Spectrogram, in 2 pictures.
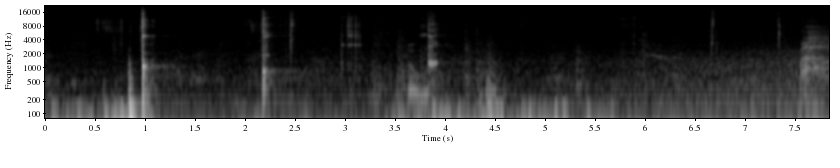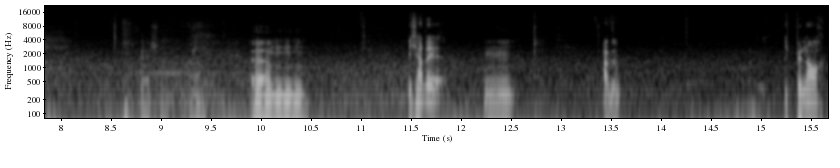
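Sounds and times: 
glasses clinking in a toast: 1.0 - 1.2, 2.2 - 3.2, 3.8 - 4.0
speech: 3.6 - 4.0, 8.8 - 10.6, 11.5 - 12.6, 13.4 - 13.7, 15.3 - 15.6.

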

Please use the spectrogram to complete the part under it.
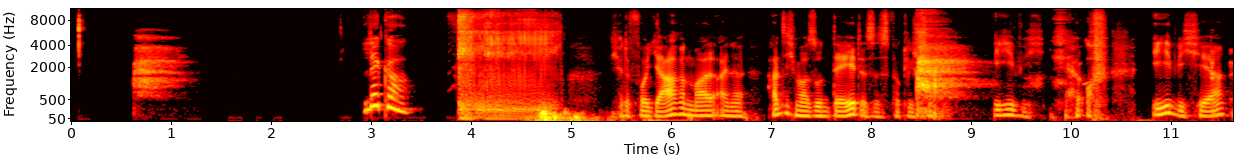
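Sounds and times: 
speech: 2.9 - 3.5, 5.7 - 11.6
faint mouth clicks: 3.8 - 5.2
person imitating a satisfied ahh after drinking: 8.5 - 9.2.

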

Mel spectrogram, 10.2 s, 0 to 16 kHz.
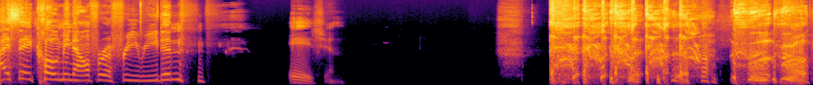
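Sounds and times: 
speech: 0.1 - 2.7, 3.6 - 4.3, 6.9 - 10.1
quick intake of breath: 6.2 - 6.6
person having a coughing fit: 6.9 - 10.1.

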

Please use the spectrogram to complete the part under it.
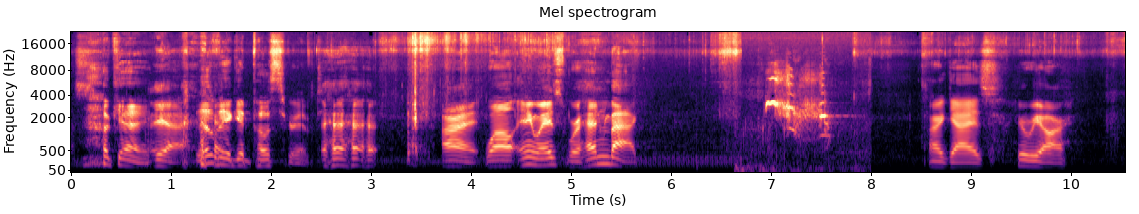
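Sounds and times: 
speech: 0.3 - 5.8, 8.6 - 10.0
low rumble of noise: 6.6 - 8.0
scrub jay squawking: 6.6 - 8.0.

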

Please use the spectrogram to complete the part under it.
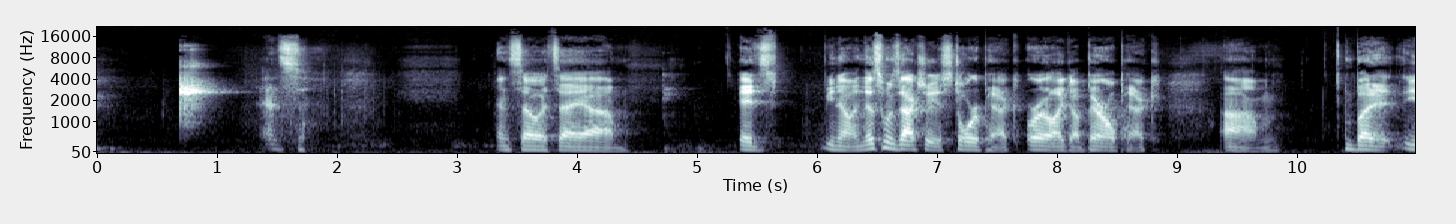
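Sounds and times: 
glasses of bourbon clinking in a toast: 0.0 - 1.4
speech: 1.4 - 1.9, 3.3 - 4.5, 5.4 - 10.9.

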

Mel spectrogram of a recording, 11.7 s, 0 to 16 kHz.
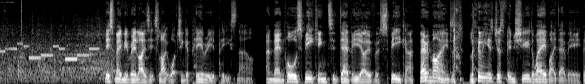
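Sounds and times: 
classic ringtone on a mobile phone: 0.0 - 2.2
speech: 2.1 - 11.7
laughter: 9.0 - 9.8.

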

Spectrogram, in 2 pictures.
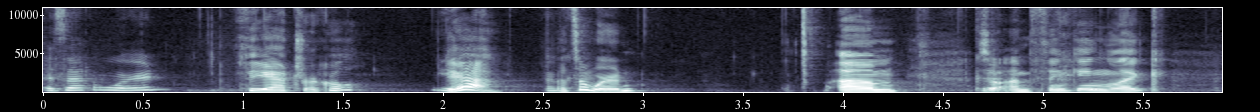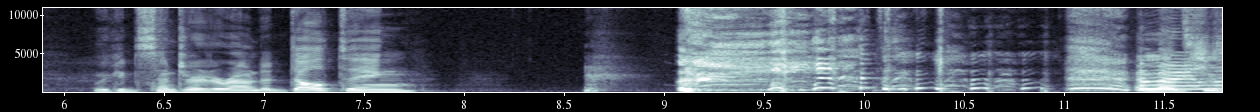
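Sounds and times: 
speech: 0.0 - 3.1, 3.9 - 7.8, 8.6 - 9.8, 11.4 - 11.7
person coughing harshly: 9.1 - 11.0
laughter: 9.1 - 11.7.

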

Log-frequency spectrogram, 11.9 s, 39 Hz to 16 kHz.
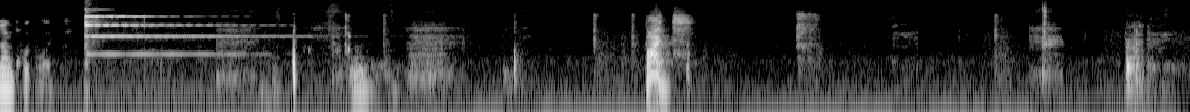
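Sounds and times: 
speech: 0.0 - 0.6, 3.5 - 3.8, 6.5 - 7.0
single bright bell strike: 0.8 - 3.4.

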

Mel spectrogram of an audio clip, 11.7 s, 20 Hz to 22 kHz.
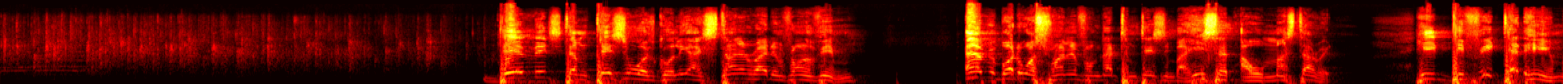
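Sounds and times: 
crowd clapping during a sermon: 0.0 - 3.8
speech: 3.6 - 6.5, 7.3 - 11.7.

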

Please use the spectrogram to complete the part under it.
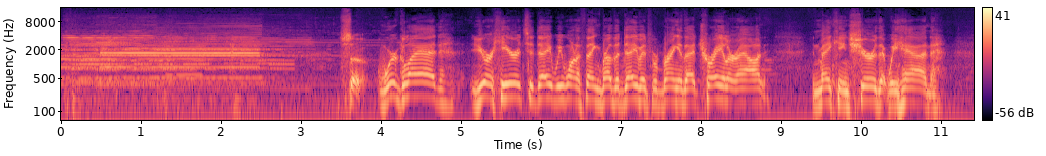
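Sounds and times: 
vehicle horn honking: 0.0 - 5.6
speech: 3.6 - 11.1.

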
